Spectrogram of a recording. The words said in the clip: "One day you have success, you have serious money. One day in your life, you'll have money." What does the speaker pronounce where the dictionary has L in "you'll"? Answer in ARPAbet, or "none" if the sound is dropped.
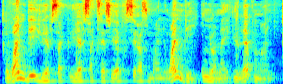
L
